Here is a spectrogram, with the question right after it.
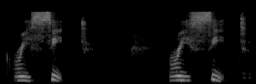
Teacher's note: I noticed that in the word receipt, we don't pronounce this P. We say receipt, receipt.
